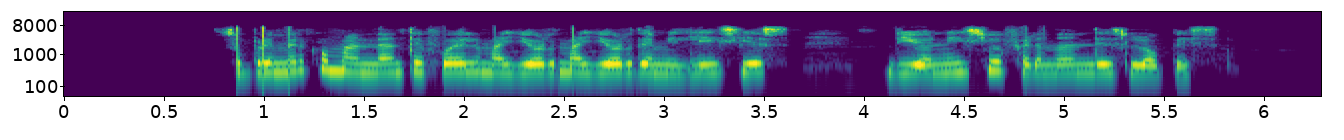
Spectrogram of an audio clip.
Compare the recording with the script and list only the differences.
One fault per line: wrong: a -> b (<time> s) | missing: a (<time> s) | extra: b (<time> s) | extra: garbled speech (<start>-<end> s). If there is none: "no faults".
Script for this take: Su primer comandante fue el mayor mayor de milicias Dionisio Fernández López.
no faults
